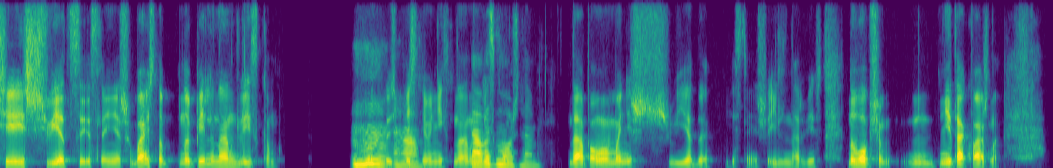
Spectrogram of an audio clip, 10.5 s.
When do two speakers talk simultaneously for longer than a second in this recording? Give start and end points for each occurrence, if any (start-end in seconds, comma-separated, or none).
3.5-5.1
